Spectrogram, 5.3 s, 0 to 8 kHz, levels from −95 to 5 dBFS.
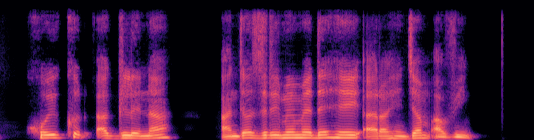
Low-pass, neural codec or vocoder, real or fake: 7.2 kHz; codec, 24 kHz, 0.9 kbps, DualCodec; fake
